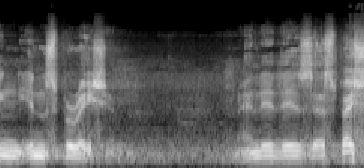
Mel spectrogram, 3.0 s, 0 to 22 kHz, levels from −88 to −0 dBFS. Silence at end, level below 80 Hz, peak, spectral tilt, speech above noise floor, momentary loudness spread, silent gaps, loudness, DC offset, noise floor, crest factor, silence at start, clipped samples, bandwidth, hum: 0 s; -66 dBFS; -2 dBFS; -2 dB/octave; 26 dB; 15 LU; none; -16 LUFS; under 0.1%; -42 dBFS; 16 dB; 0 s; under 0.1%; 14 kHz; none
